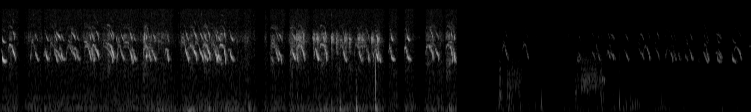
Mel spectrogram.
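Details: Chicks with their mother hen, a brooding hen, in the countryside: a dense chorus of high, rapid peeping chirps for about four and a half seconds, then near silence with faint scattered peeps.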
